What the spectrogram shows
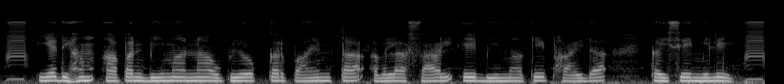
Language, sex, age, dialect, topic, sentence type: Bhojpuri, male, 36-40, Southern / Standard, banking, question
